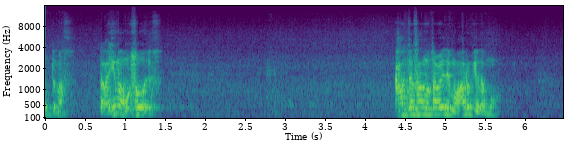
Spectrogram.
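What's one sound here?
A middle-aged man speaks loudly into a microphone in short bursts, heard through a loudspeaker outdoors.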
